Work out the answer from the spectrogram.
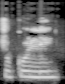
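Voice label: "chukuli", Nigerian Pidgin, female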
